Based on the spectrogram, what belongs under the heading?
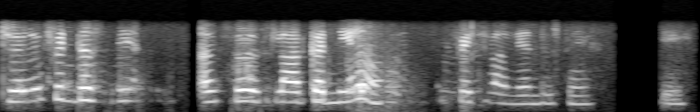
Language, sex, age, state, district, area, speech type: Dogri, female, 18-30, Jammu and Kashmir, Jammu, urban, conversation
